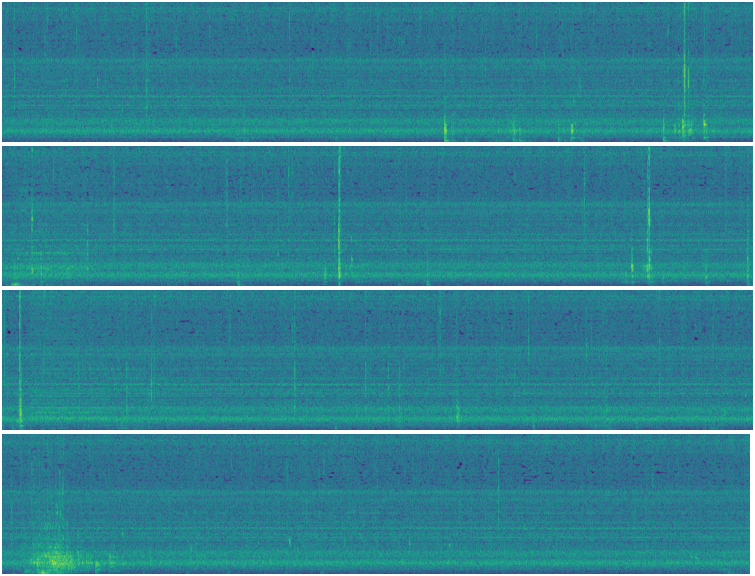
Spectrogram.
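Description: Water sounds on a freediving dive: a steady hiss with scattered short clicks and knocks, and one louder gurgling rush lasting about a second around two-thirds of the way through.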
